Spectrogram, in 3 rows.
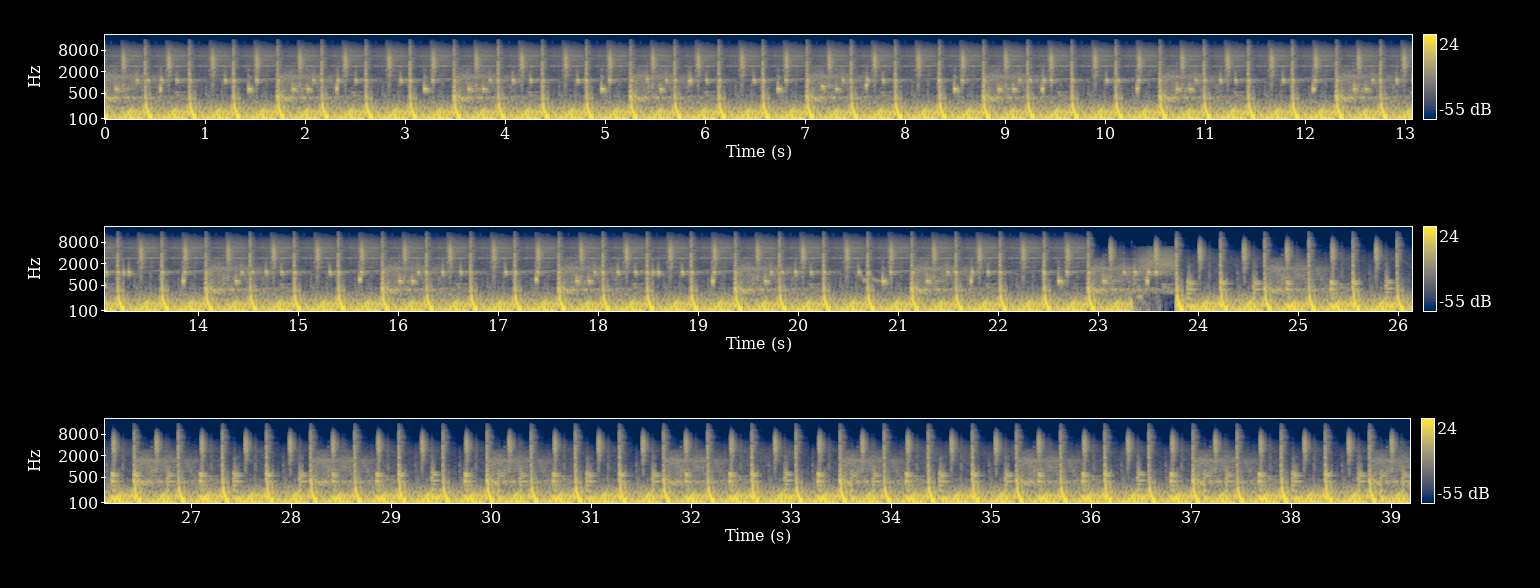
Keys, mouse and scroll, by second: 0.2 double click, 0.5 double click, 0.7 double click, 1.0 double click, 1.5-4.2 typing, 1.8 double click, 2.3 double click, 3.8 double click, 4.4 double click, 4.8 double click, 7.1 g, 8.3 Return, 12.1 double click, 12.9 Return, 15.0 alt+Tab, 15.4 Return, 16.0 Return, 16.6 double click, 18.2-18.7 alt+scroll up 4, 18.8 alt+scroll down 1, 19.6 double click, 19.9-20.4 alt+scroll down 2, 21.8 Delete, 22.2 b, 22.7-23.4 ], 24.4 x, 24.9 ], 25.1-25.6 double click, 25.2 double click, 25.4 double click, 26.1 double click, 26.3 ], 26.7-27.5 double click, 26.8 double click, 30.8 Return, 34.9 ctrl+shift+a.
